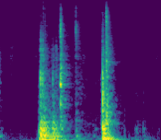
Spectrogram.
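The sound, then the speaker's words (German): Door being shut, heard as two dull, solid thuds roughly a second apart over a quiet background. “Mach die Tür zu.”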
